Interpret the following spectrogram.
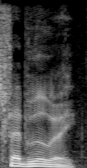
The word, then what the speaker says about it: February: of February at 3:00 there is an R there that you should pronounce it's February the R's there why not say it lot and town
